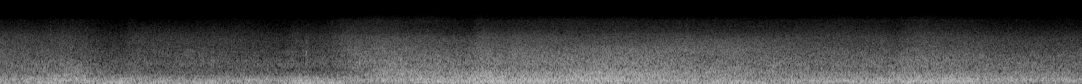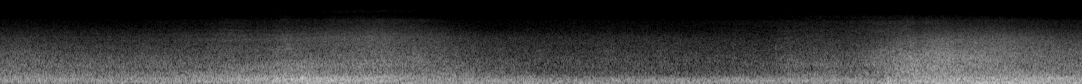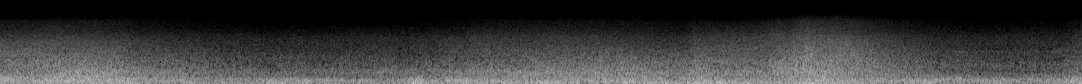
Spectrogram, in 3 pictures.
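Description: Ocean surf breaking and washing up a sandy beach, rising and falling every several seconds, with wind buffeting the microphone.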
